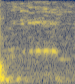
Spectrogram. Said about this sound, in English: Yeah. Goat.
